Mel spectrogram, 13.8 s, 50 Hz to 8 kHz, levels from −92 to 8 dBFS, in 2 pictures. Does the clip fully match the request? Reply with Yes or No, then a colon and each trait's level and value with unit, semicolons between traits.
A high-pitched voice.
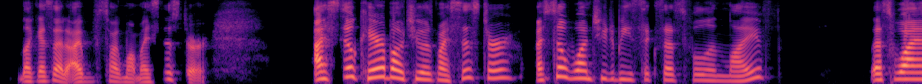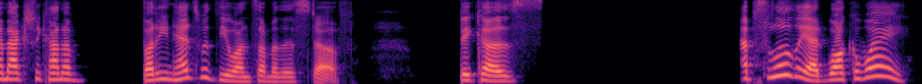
Yes: high, 225 Hz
